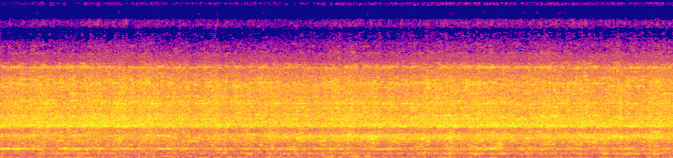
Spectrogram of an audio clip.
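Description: Large sawmill band saw running steadily while a wooden plank is fed through its blade: a loud, continuous noise with no breaks.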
